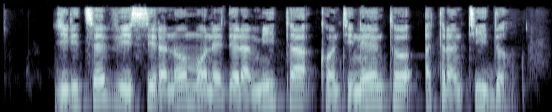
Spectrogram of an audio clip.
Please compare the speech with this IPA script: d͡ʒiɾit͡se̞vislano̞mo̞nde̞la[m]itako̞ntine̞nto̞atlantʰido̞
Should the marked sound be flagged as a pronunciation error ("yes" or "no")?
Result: no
